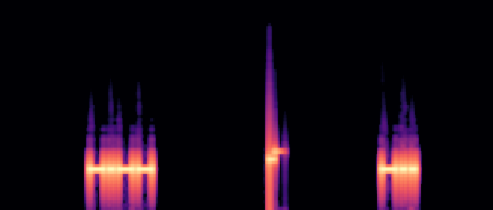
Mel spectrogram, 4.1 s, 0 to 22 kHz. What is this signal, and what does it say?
Morse code, heard as a keyed tone, about 30 wpm, 700 Hz. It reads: Y D
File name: Single-Letter-Number-30wpm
